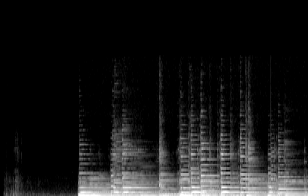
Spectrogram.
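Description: After a brief silence, two acoustic guitars, a steel-string and a nylon-string classical guitar, start about a second and a half in. They play a fingerpicked instrumental intro: a melody of plucked notes over held bass notes.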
